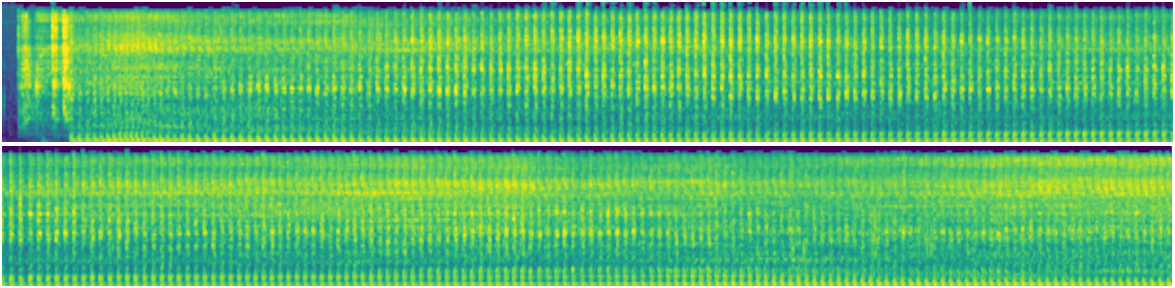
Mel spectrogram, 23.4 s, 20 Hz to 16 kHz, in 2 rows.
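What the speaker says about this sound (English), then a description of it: "Go ahead and start it. Electric start first." Electric start of a 1994 Yamaha Kodiak 400 ATV: a brief starter crank catches at once, then the engine runs in a loud, steady, close idle with even rhythmic pulsing for the rest of the time.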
